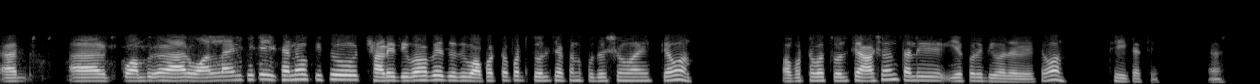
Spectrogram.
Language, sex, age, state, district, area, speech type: Bengali, male, 18-30, West Bengal, Birbhum, urban, conversation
